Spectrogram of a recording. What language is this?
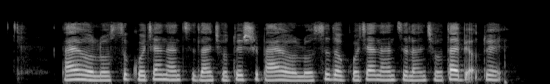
Chinese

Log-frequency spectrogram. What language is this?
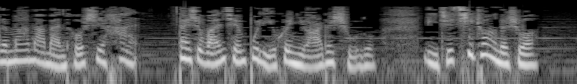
Chinese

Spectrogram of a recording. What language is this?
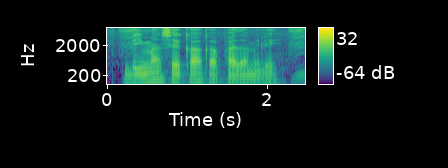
Bhojpuri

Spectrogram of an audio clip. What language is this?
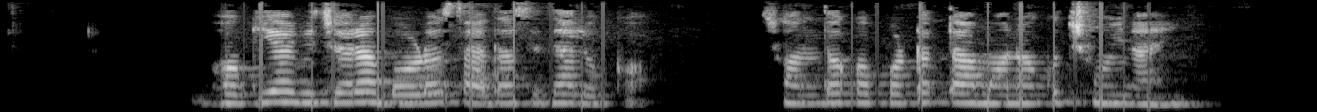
Odia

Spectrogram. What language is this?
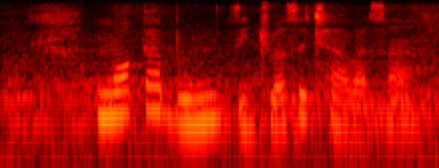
Tswana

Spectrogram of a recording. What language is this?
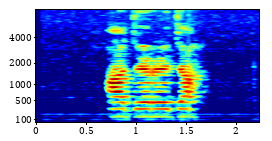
Igbo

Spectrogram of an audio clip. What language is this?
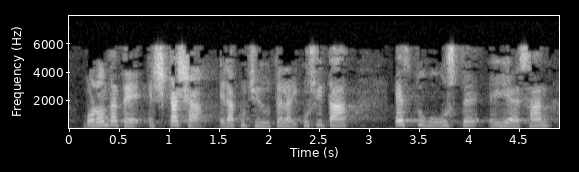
Basque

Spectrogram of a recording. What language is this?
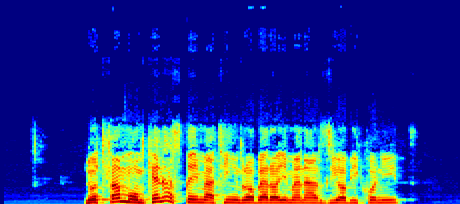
Persian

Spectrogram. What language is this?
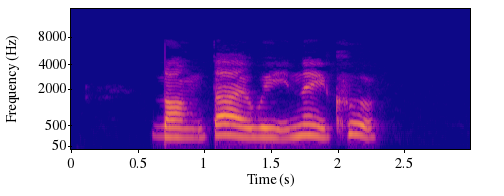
Chinese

